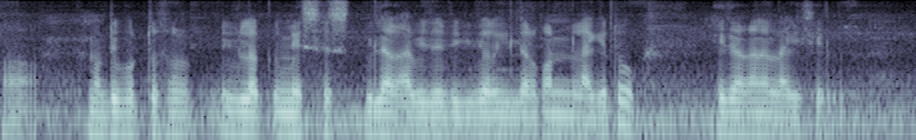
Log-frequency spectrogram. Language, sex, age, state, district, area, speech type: Assamese, male, 18-30, Assam, Goalpara, rural, spontaneous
